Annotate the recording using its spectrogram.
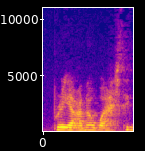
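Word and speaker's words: Brianna Wiest: I always speak highly of Brianna Westing, that's how you say her name.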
